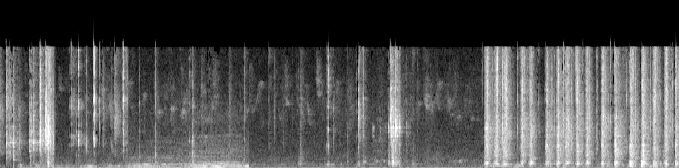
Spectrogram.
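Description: Tin snips cutting thin sheet metal, a few sharp snips in the first second. From about seven seconds in, a small cut metal disc is rubbed back and forth on sandpaper in quick, even strokes to smooth its edge.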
